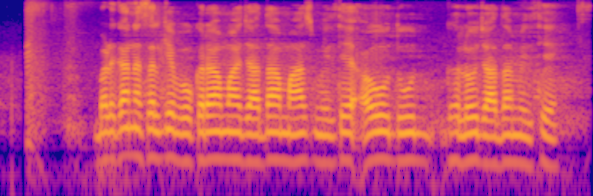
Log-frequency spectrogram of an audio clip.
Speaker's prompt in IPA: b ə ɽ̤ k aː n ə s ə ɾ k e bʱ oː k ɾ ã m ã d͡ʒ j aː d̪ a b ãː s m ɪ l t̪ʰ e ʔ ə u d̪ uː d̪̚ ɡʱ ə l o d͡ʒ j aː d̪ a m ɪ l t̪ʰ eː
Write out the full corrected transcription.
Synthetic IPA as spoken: b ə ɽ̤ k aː n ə s ə l k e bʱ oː k ɾ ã m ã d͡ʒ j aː d̪ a m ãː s m ɪ l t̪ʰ e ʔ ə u d̪ uː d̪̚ ɡʱ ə l o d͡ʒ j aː d̪ a m ɪ l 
